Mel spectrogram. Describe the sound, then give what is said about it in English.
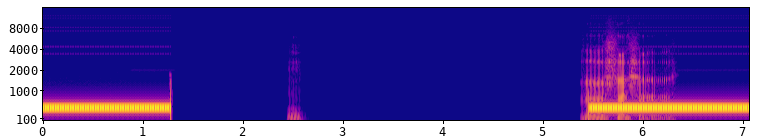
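A steady, low telephone dial tone drones while calling someone back, stops abruptly, and after a pause with one brief click it returns, briefly overlapped by a short burst of louder, rougher sound. “Yeah, call him back one more time.”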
